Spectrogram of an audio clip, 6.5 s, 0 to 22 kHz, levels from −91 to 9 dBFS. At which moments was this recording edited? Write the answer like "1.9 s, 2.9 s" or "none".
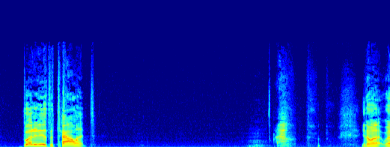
none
